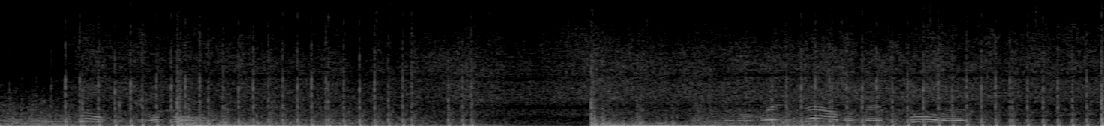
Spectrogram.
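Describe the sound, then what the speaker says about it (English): Artillery cluster bombardment across a town in the Wargame Red Dragon strategy game, a rapid rattling barrage of explosions with a brief lull before the impacts resume, under a voice. "It's gonna do a wide cluster bombardment pretty much all over the town."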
